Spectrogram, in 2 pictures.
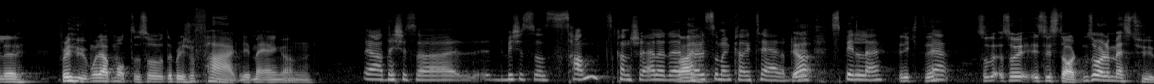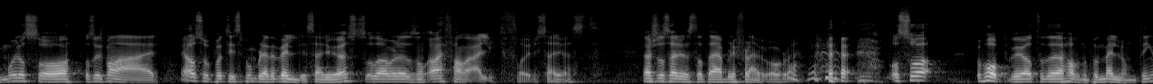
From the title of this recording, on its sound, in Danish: Live på Novafest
